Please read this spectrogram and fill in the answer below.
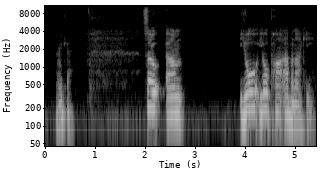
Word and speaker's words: Abenaki: The emphasis is usually on the third syllable from the end, Abenaki, and that's true of most of our Algonquin languages all across the continent.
